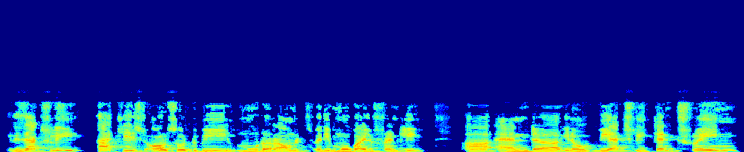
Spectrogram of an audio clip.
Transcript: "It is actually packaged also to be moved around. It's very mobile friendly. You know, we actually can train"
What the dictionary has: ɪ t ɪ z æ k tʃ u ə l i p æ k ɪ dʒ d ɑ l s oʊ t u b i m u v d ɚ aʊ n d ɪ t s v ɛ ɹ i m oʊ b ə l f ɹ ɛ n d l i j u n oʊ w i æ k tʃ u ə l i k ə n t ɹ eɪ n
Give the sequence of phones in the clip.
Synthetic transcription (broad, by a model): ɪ t ɪ z æ k tʃ u ə l i p æ k ɪ dʒ d ɑ l s oʊ t u b i m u d ɚ aʊ n d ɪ t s v ɛ ɹ i m oʊ b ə l f ɹ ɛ n d l i j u n oʊ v i æ k tʃ u ə l i k ə n t ɹ eɪ n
